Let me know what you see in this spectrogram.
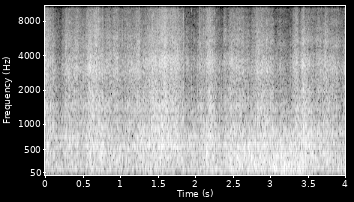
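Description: Heavy wind-driven rain beating on a moving car, heard from inside, with tyre spray from the flooded road. The noise is steady and loud, and the hiss of rain swells in surges about every half second.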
